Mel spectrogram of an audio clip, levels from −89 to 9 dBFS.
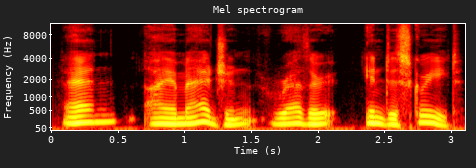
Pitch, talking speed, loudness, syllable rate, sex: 140 Hz, 60 wpm, -15 LUFS, 4.5 syllables/s, male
